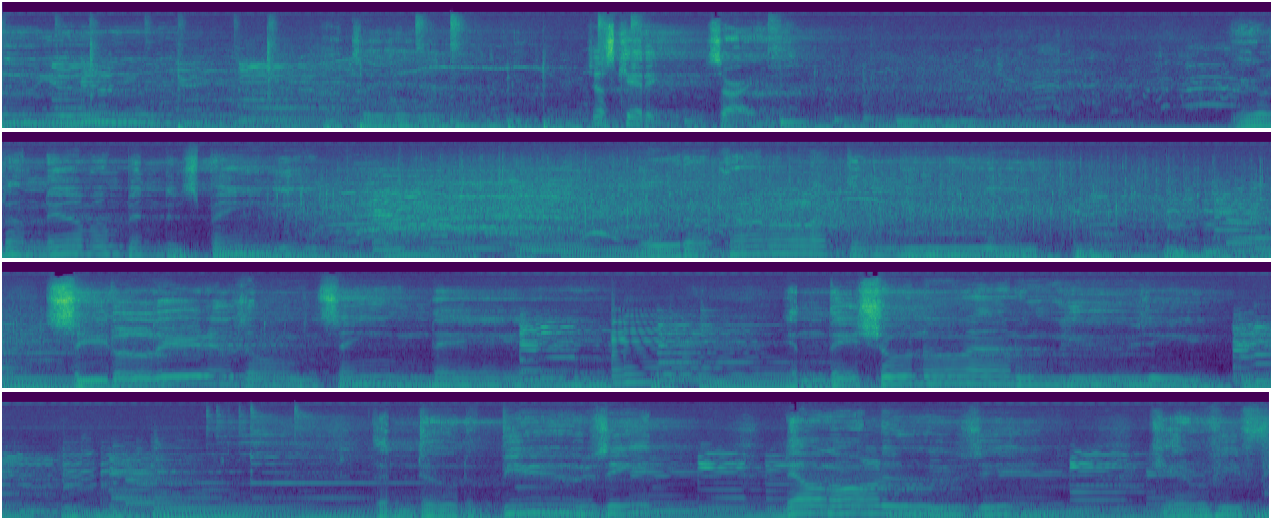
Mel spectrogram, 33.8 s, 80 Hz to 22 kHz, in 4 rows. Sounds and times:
Music: 0:00.0 - 0:33.8
Speech: 0:03.9 - 0:05.4, 0:06.5 - 0:09.2.

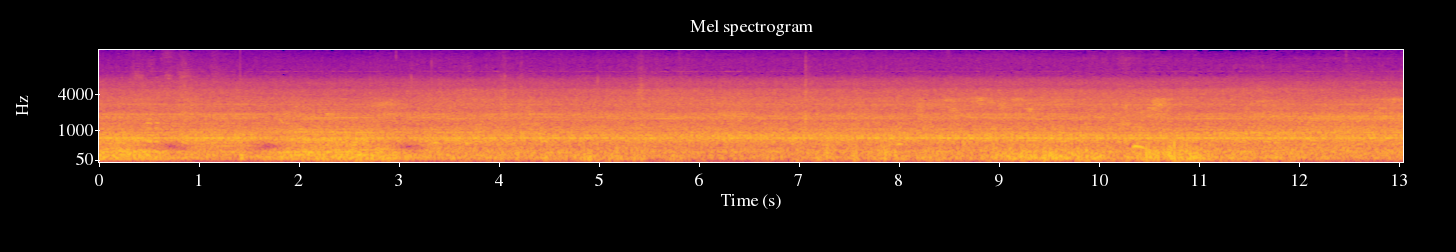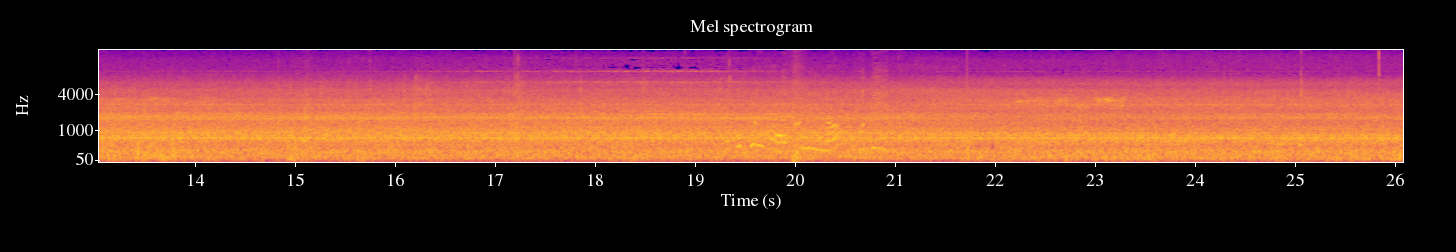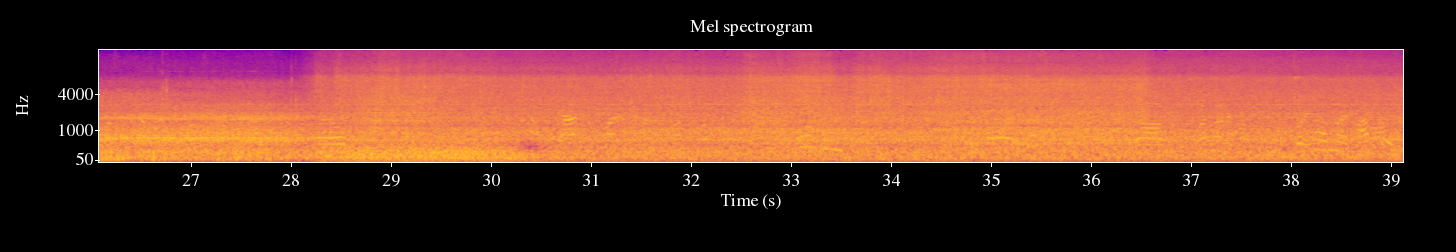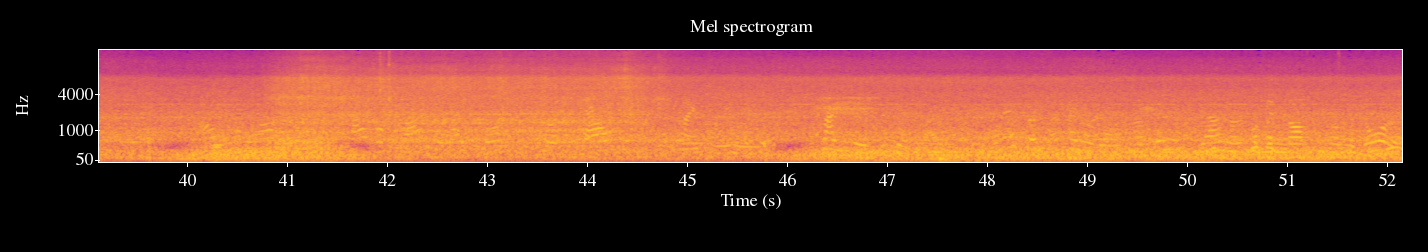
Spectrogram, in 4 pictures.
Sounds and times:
Outside, urban or manmade: 0:00.0 - 0:52.1.

